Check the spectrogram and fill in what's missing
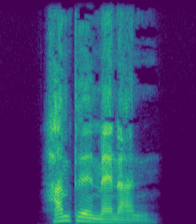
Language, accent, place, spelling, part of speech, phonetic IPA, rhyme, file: German, Germany, Berlin, Hampelmännern, noun, [ˈhampl̩ˌmɛnɐn], -ampl̩mɛnɐn, De-Hampelmännern.ogg
- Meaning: dative plural of Hampelmann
